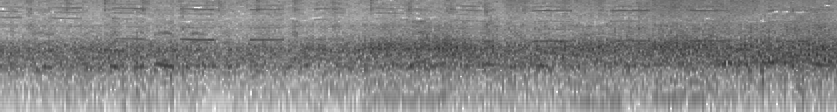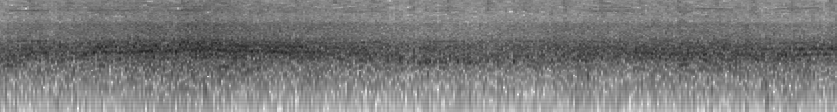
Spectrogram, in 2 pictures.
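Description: Wind rushing over the camera microphone in paragliding flight, a steady roar that swells and peaks about two-thirds of the way through.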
